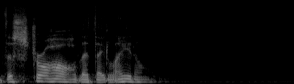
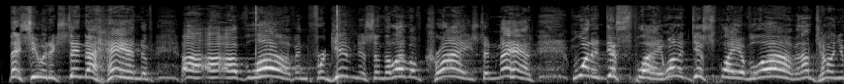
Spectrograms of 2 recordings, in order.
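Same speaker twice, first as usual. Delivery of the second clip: loud high impassioned sermon; full-force preaching; 13 semitones higher, 10 dB louder than usual. Acted. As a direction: preach it out to the back row.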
